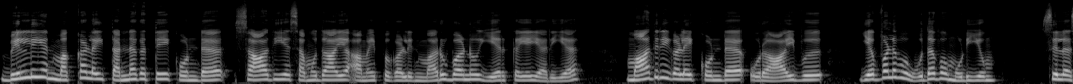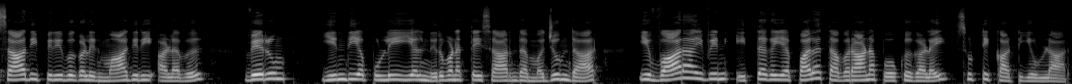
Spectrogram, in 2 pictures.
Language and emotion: Tamil, neutral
